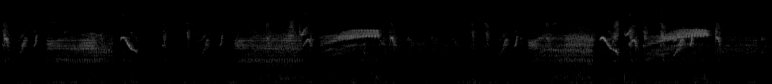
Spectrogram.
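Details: Laughingthrush (khứu lùn) calling: several rough, noisy bursts with short thin whistles in between, a few quick descending chips, and near-silent pauses separating the louder phrases.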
